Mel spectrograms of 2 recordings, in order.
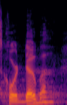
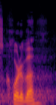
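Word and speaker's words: Córdoba: If you're from Memphis, you call this Cordoba, but it's pronounced by the locals Cordoba.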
